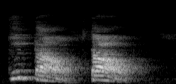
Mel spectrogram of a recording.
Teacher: A última sílaba tônica é tal, é mais forte, certo? Então é oxítona.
